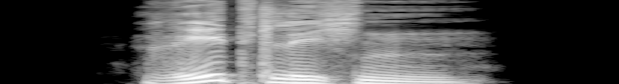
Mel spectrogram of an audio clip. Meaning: inflection of redlich: 1. strong genitive masculine/neuter singular 2. weak/mixed genitive/dative all-gender singular 3. strong/weak/mixed accusative masculine singular 4. strong dative plural
- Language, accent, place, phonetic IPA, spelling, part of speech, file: German, Germany, Berlin, [ˈʁeːtlɪçn̩], redlichen, adjective, De-redlichen.ogg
